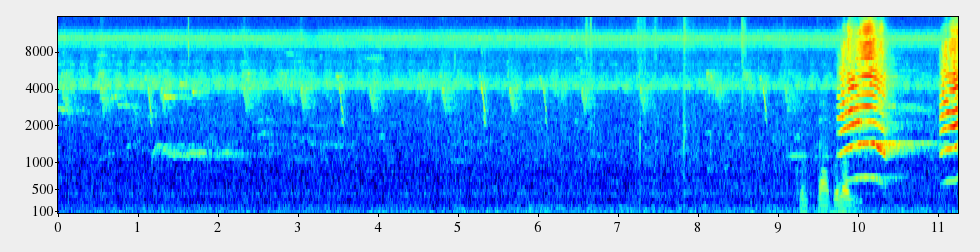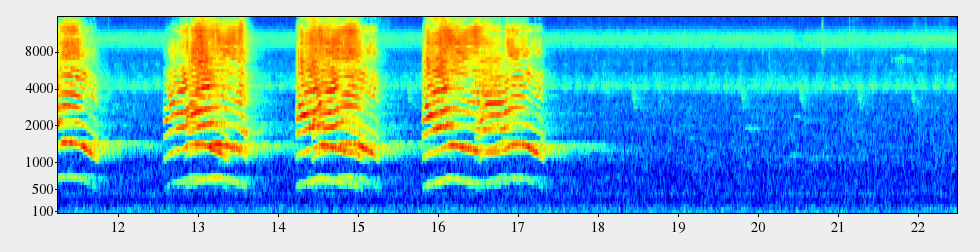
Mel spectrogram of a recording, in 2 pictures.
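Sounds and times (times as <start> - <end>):
peacock calling: 9.1 - 18.2.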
